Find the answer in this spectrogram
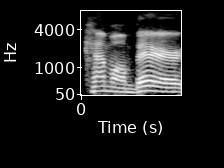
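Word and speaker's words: Camembert: cholesterol and okay but come on bear is how you pronounce it in french come on bear in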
